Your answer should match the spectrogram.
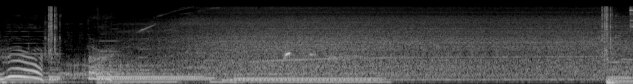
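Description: Vacuum cleaner motor running with a steady rushing noise that starts about a second in, cutting off suddenly at the end as it is switched off. Music with long held notes plays underneath.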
